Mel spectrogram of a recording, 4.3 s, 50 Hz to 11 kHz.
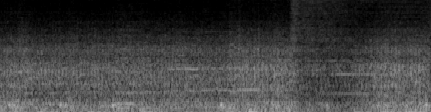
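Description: Diesel engine of a Scania P 360 fire truck running at low speed as the heavy three-axle truck rolls slowly past. About three seconds in comes a short, sharp hiss of compressed air from its air brakes.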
